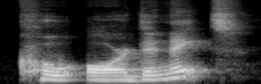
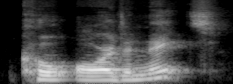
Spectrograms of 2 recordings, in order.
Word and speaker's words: coordinate: One more word that had a slight word stress error was coordinate. Coordinate. Coordinate. You were saying Coordinate. yes, it's 4 syllables. Coordinate. You were saying coordinate. Oh, Coordinate. So you were actually missing the coordinate.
